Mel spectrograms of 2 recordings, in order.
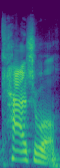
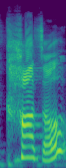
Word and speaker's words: causal: I accidentally said casual the first time I did this. So now we're know we know it's causal.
